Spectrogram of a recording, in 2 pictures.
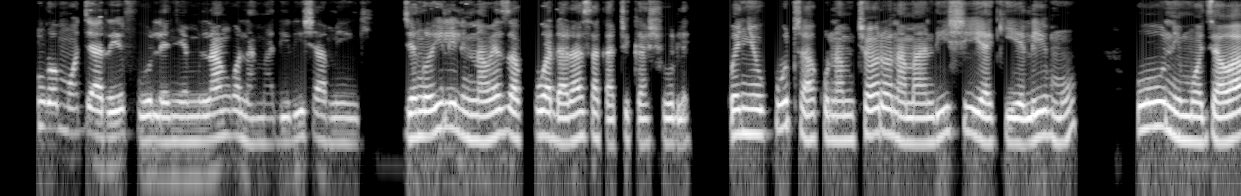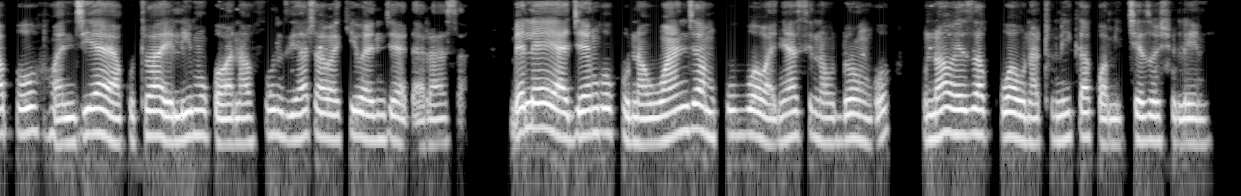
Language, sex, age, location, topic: Swahili, female, 25-35, Kisumu, education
